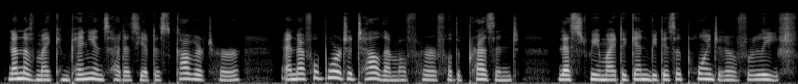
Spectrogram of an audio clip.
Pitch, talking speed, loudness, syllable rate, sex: 225 Hz, 210 wpm, -19 LUFS, 5.8 syllables/s, female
